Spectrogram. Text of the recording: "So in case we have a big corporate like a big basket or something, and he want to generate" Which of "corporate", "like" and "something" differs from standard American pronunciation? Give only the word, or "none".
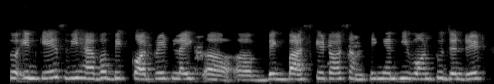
something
